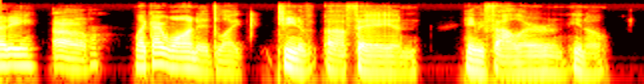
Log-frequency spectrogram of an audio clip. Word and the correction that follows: Poehler: You mean Amy Poehler? – Poehler, that's how you say it.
